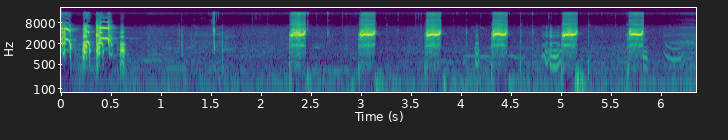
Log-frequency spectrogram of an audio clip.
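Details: Grey francolin, locally called teetar, calling: a quick burst of harmonic notes, then six loud, shrill, high notes repeated about every 0.7 seconds against a quiet background.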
